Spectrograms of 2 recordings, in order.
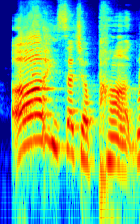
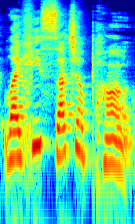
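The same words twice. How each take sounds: First: Scornful shout. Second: Said in the usual way. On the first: Real, not acted. Mocking her husband.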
